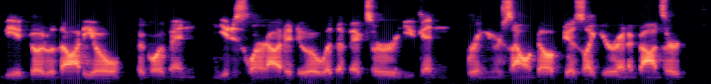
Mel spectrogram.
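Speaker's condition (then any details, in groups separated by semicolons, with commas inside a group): Laryngectomy, electrolarynx; laryngectomy with radiation, age 47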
